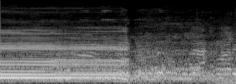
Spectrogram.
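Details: Dairy cattle of an improved breed, cows with calves, at the Ambari haat livestock market, Dinajpur, 17/4/26. One long, even, resonant moo holds for over a second, then slides downward and cuts off as people talk nearby.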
